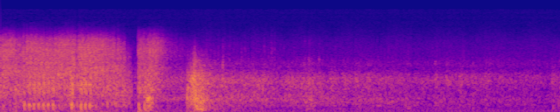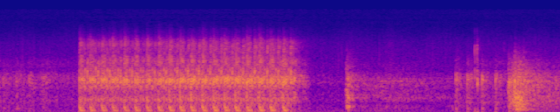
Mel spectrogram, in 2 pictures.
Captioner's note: gun shots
